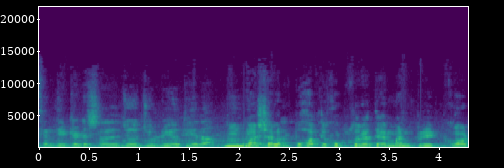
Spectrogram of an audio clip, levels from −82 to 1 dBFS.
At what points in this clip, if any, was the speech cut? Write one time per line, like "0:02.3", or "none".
0:02.1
